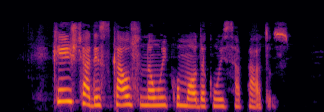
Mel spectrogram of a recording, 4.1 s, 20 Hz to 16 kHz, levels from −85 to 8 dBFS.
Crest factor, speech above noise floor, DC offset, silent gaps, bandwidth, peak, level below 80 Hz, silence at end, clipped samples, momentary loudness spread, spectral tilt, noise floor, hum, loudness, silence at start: 18 dB; 33 dB; under 0.1%; none; 8 kHz; -2 dBFS; -64 dBFS; 0.45 s; under 0.1%; 11 LU; -3.5 dB/octave; -52 dBFS; none; -19 LUFS; 0.65 s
